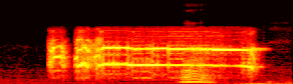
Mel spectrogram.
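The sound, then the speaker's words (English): A rooster near hens crows once, loud, as a person stands right by the fence close to the hens; a choppy opening rising into a long sustained strained note that breaks off after about two seconds, with a brief low rumble beneath it. “Yeah, the rooster does that when you get close to the hens.”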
